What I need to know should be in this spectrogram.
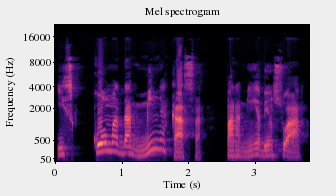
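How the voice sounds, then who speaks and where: A wronged elder son pleads with raised, insistent lines, his pitch lifting and swinging widely, as a man reading scripture voices him. The pace stays slow and deliberate. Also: big pitch swings, highs cut off. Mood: pleading.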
